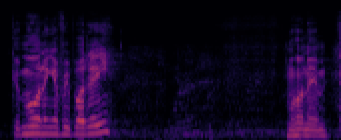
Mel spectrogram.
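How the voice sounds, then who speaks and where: A man's bright, sharp tone with a British accent. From UK. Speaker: software developer. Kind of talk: conference presentation. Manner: frequent ums.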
